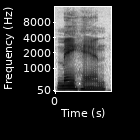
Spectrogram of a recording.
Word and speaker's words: Mahan: Editor's notes, halfway through recording, I realized Mahan was actually pronounced Mayhan.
